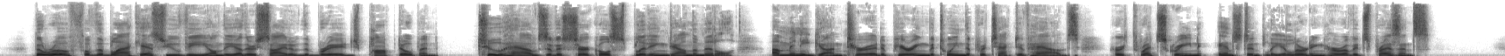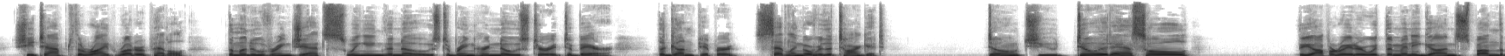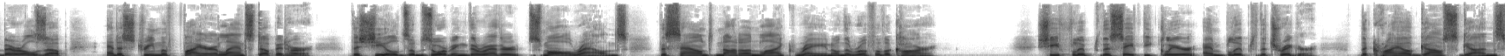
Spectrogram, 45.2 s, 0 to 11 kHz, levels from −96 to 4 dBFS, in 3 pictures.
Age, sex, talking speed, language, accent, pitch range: 40-59, male, 160 wpm, English, American, 95-130 Hz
